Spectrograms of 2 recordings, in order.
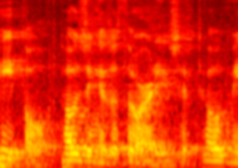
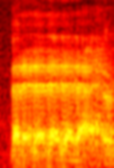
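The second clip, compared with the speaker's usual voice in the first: loud, higher string of da-das; imitated da-da outburst; 6 semitones higher, 5 dB louder, faster than usual. Interviewer imitating Harpo turning to the camera, loud da-da noise. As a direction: rattle off da-das at raised pitch. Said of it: "turns back to the camera and goes".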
